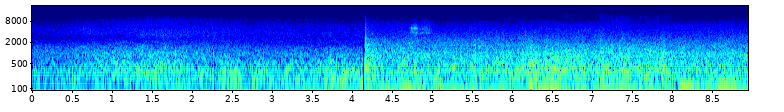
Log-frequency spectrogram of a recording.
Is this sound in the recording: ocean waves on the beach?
yes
